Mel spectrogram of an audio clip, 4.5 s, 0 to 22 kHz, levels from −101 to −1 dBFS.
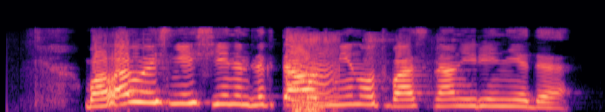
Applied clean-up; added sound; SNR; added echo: none; Fart; 11 dB; none.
